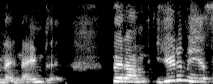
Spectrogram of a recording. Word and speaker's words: Udemy: do you pronounce it udemy it's like a really strange word isn't it you to me it's like an online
